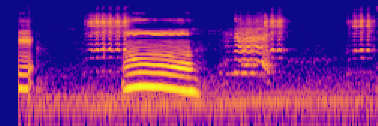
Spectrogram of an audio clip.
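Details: A goat at feeding time gives one loud, drawn-out, slightly falling bleat lasting about a second. Shorter, fainter bleats come before and after it against a quiet background.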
